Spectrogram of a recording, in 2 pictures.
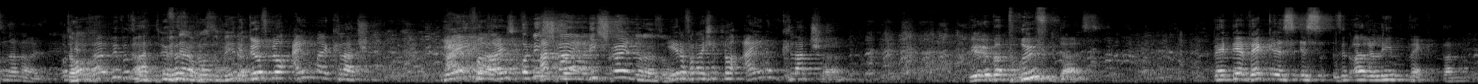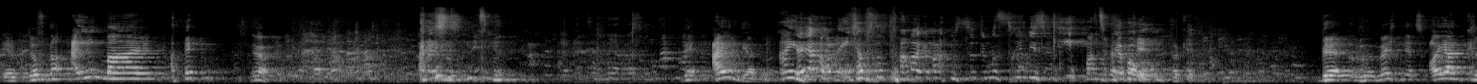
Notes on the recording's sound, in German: Aufgenommen LIVE in Köln am 20.09.2021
